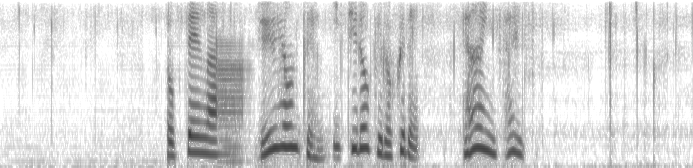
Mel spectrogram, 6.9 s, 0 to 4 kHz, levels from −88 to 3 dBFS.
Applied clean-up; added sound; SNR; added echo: neural separator model SepFormer WHAM!.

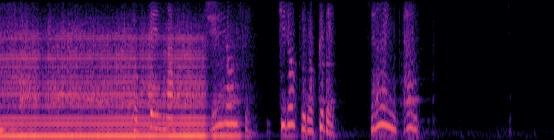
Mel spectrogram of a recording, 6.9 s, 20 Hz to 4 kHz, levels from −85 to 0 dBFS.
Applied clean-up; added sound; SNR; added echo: neural mask model RNNoise.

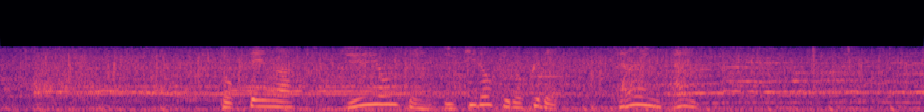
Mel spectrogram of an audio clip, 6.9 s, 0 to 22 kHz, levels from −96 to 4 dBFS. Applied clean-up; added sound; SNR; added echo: none; none; none; none.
